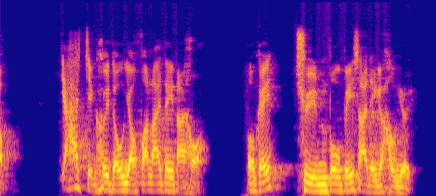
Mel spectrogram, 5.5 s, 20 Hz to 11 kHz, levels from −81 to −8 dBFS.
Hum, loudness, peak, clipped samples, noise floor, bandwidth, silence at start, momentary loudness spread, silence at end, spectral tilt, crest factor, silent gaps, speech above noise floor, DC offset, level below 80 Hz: none; -13 LUFS; 0 dBFS; under 0.1%; -69 dBFS; 7.2 kHz; 0 s; 7 LU; 0.3 s; -5 dB/octave; 14 dB; none; 57 dB; under 0.1%; -52 dBFS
